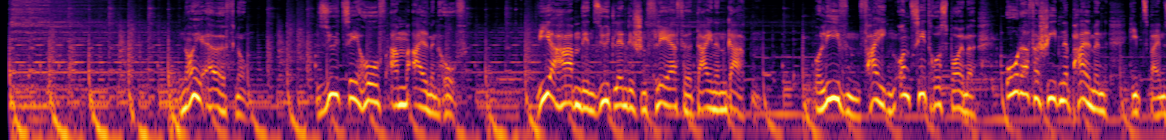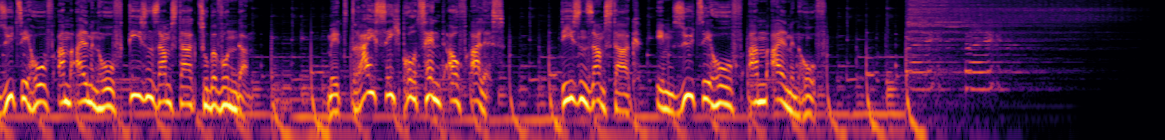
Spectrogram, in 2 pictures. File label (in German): Werbung Suedsee; LOFT VOICES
